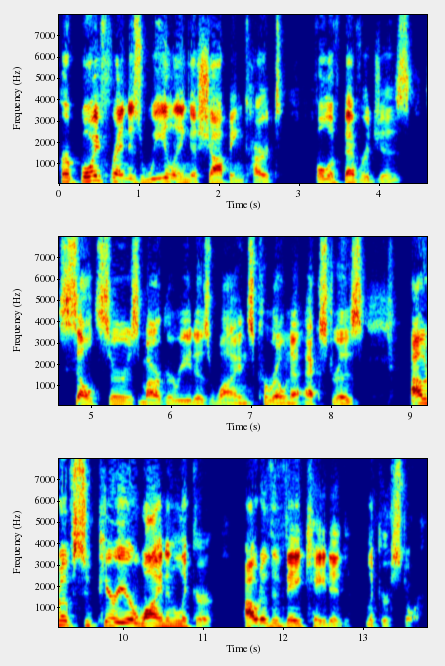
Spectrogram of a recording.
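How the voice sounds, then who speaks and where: Guy reading his literary novel out loud, medium pitch, really slow n deliberate, dramatic emphasis on words. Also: expressive. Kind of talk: literary audiobook narration.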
